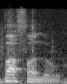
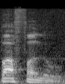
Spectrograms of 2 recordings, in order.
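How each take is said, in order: First: The first vowel matches the one in cup. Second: The first vowel matches the one in cup.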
